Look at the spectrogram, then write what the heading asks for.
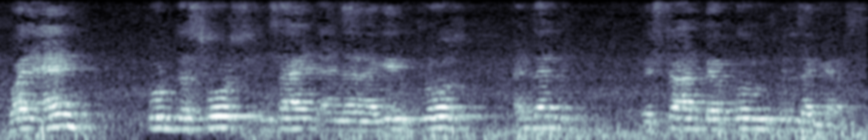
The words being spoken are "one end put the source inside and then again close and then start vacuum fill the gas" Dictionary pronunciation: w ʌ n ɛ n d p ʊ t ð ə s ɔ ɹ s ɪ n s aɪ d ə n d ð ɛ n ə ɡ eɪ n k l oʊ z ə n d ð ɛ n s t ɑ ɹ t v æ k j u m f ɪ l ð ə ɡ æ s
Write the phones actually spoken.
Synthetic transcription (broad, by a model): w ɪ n ɛ n d p ʊ t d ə s ɔ ɹ s ɪ n s aɪ d ə n d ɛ n ə ɡ eɪ n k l oʊ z ə n d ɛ n s t ɑ ɹ t b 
